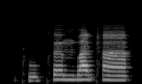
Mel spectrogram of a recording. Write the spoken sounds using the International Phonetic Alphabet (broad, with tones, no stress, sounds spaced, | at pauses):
ʈʰ u˨ kʰ œ˦ m b a˦ ʈʰ ã˦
